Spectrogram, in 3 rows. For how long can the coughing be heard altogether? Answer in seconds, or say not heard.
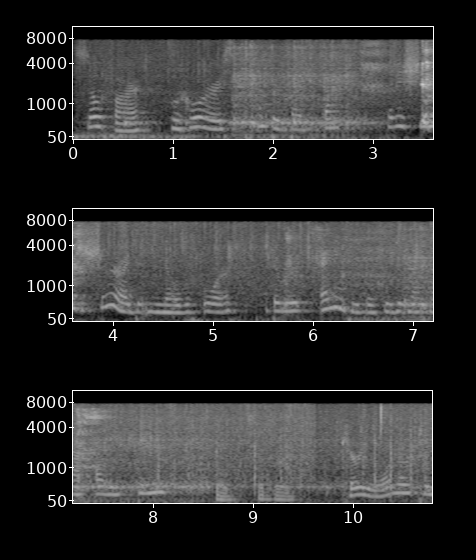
3 s.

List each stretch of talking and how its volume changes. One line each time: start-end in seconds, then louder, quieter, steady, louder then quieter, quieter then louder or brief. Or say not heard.
0.0-10.7 steady.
